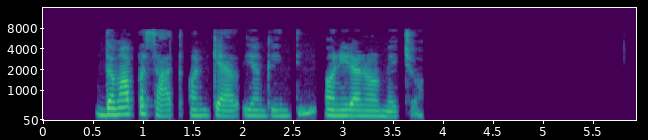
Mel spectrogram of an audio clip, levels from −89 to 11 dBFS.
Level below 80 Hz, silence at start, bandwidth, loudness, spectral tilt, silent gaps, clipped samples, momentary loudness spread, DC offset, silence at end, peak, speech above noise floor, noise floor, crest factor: -66 dBFS; 0.55 s; 8 kHz; -21 LUFS; -5 dB/octave; 2.49-2.53 s, 2.75-2.81 s, 3.57-3.61 s; under 0.1%; 12 LU; under 0.1%; 2.15 s; -2 dBFS; over 69 dB; under -90 dBFS; 22 dB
